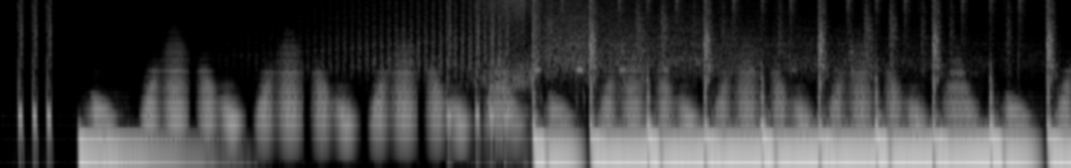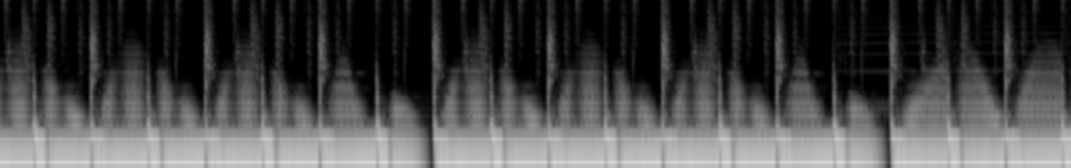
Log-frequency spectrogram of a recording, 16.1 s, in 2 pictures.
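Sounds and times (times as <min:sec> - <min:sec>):
UK bassline music: 0:00.0 - 0:16.0.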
